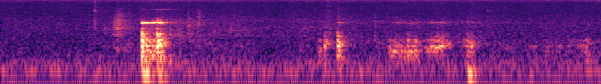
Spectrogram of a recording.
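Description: Small metal parts clink against each other.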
